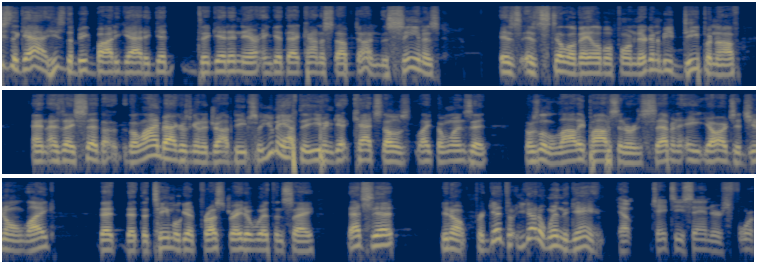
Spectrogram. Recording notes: LIVE from the brand new Academy in Hutto!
